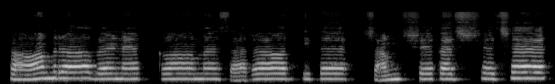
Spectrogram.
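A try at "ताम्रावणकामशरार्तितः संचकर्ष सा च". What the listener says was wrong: சக்கர்ஷக்கு அப்புறம் ஏன் ச சொல்றேன் ஒரு சா இருக்கா அங்க இருக்கணும் சா ச ரெண்டும் சொல்லணும் சாச்ச ஸ்தவனேன தேவீம்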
